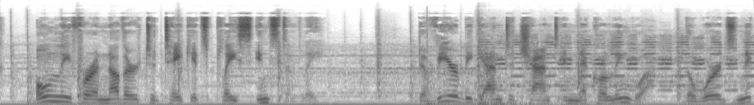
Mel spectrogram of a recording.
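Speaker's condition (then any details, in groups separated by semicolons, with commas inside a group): No condition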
